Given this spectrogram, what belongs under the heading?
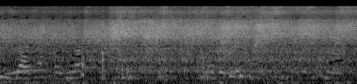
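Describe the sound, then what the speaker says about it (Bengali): Turmeric and chili powder spices with a little water sautéing in a pan for a bottle gourd and pangas fish curry, a steady loud hiss and sizzle running throughout with faint scraping. "মশলা আমি ভালো করে একটু কষিয়ে নেব"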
